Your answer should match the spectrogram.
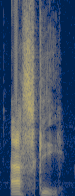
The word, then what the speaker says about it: ASCII: And it is pronounced ASCII.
